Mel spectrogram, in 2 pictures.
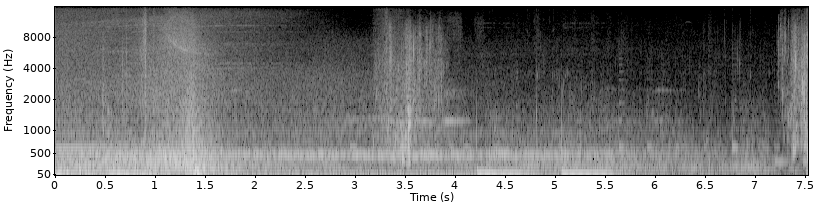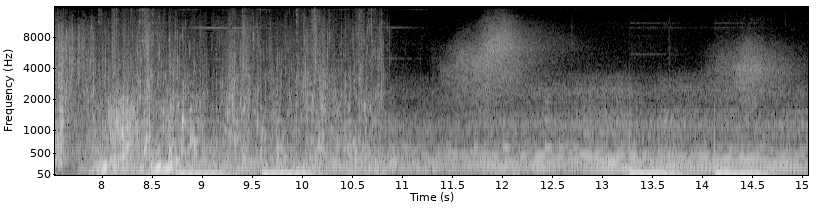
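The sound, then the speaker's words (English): Water splashes and sloshes in a burst midway through as Snake comes up from the water at a docking facility with cargo crates, over a low mechanical hum and soft whooshing ambience. “But this is some sort of docking facility where Snake is coming up from the water.”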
